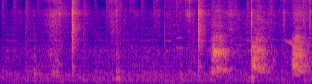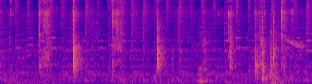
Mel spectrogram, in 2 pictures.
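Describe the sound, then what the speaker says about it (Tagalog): A dog eating close by, with scattered wet chewing and smacking sounds and occasional thumps, no talking. "Ito yung aso na matakaw na maarte."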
